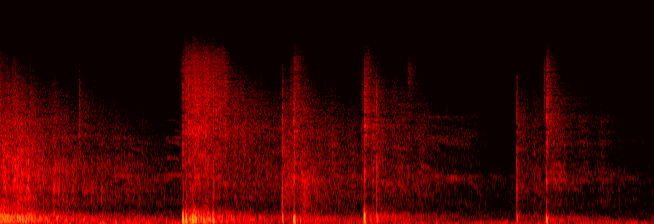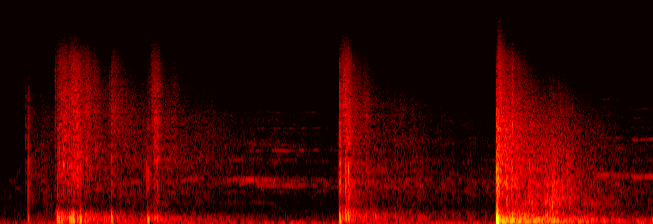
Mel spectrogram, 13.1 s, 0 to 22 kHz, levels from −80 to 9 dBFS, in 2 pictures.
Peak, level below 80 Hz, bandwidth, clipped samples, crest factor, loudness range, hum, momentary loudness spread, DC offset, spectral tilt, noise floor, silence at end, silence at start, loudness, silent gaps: -2 dBFS; -34 dBFS; 11 kHz; under 0.1%; 30 dB; 16 LU; none; 21 LU; under 0.1%; -5.5 dB/octave; -59 dBFS; 0.1 s; 0 s; -31 LUFS; none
